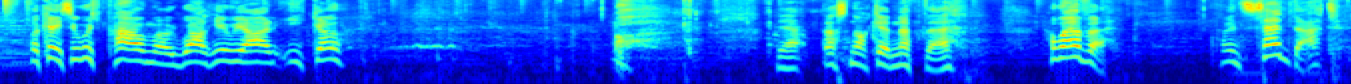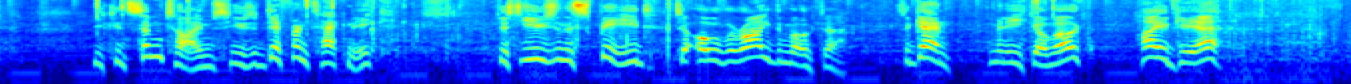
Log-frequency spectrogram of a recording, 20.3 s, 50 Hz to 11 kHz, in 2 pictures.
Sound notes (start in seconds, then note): 2.9 groans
